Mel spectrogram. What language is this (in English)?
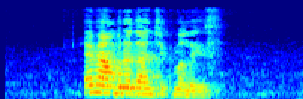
Turkish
